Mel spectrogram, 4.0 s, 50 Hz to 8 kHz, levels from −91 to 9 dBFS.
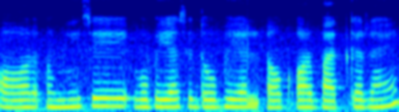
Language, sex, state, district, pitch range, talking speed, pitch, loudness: Hindi, female, Uttar Pradesh, Ghazipur, 185-200 Hz, 210 wpm, 190 Hz, -32 LUFS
